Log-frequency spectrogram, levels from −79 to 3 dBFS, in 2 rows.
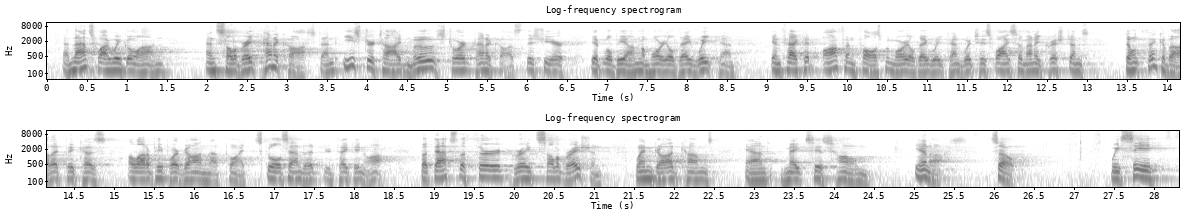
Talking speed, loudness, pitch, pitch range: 160 wpm, -41 LUFS, 130 Hz, 120-140 Hz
